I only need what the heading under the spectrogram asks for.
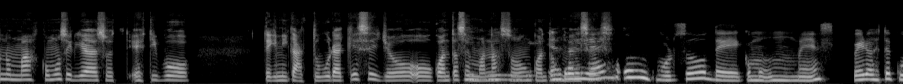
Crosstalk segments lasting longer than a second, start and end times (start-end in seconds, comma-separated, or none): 4.6-6.2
